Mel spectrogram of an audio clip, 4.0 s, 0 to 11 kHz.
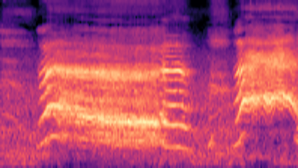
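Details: A young child cries in long, loud, tonal wails with short pauses in a small room at 9:30 at night, wanting to be taken to a house.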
